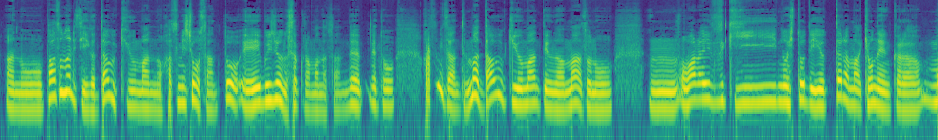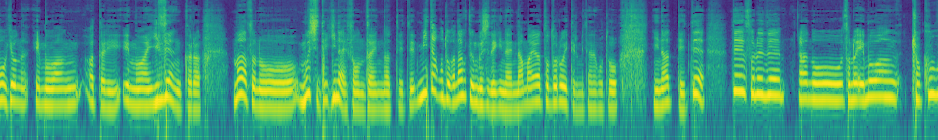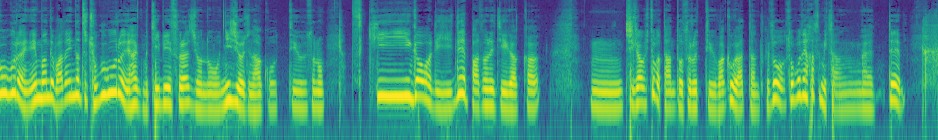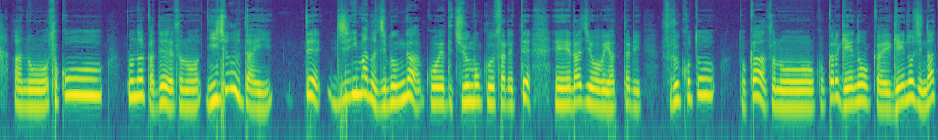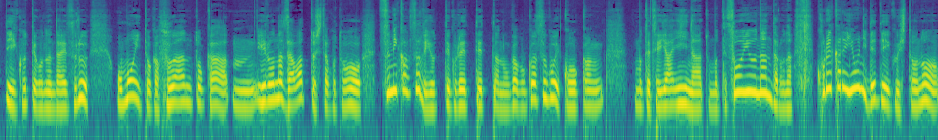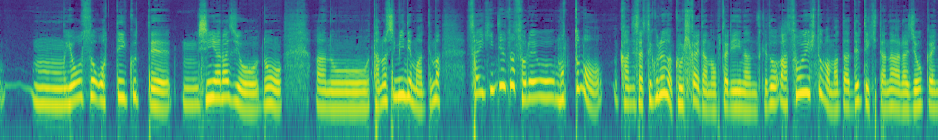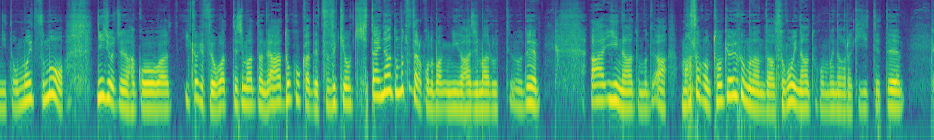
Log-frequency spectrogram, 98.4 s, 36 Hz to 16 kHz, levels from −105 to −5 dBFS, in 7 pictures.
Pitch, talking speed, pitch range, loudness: 175 Hz, 340 characters per minute, 150-220 Hz, -13 LUFS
